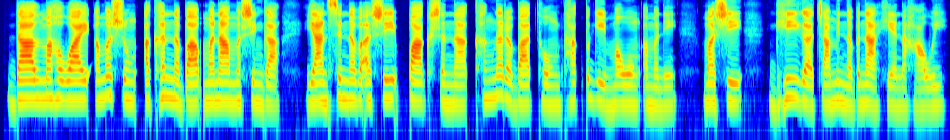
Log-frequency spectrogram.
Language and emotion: Manipuri, neutral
